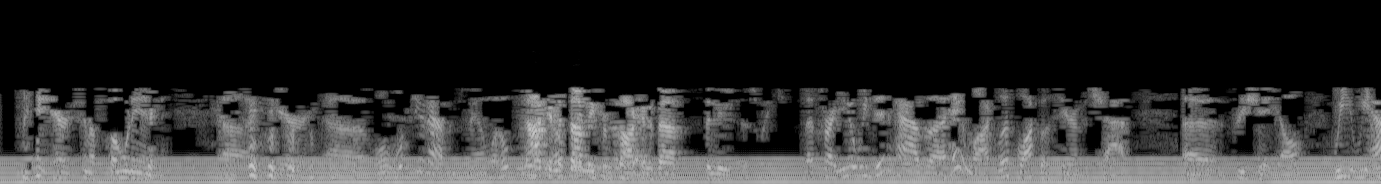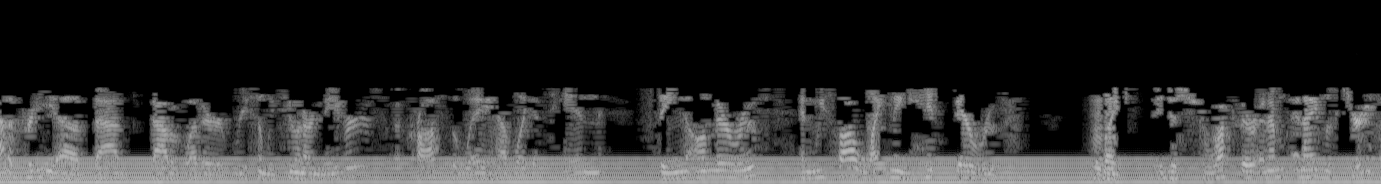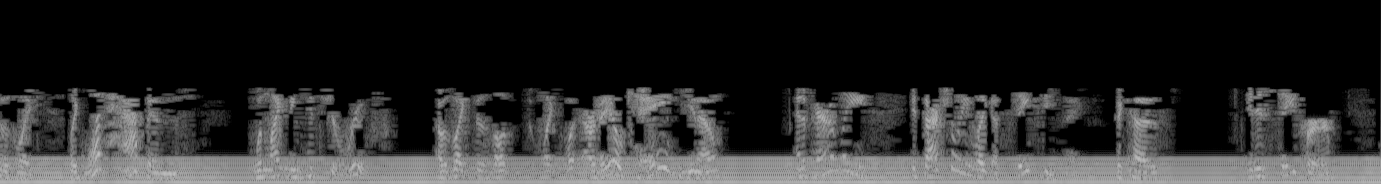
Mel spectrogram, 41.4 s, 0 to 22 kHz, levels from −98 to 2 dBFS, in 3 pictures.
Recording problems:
garbled, watery; badly; nothing above 3 kHz
electrical hum; loud; throughout; 50 Hz, 6 dB below the speech

